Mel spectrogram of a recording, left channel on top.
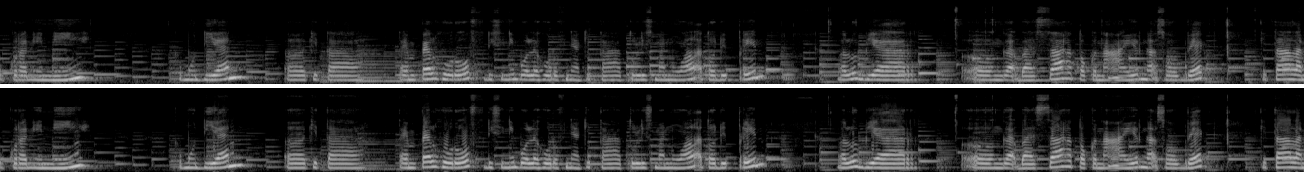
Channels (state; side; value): normal; both; correlation 0.52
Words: ini. Kemudian kita tempel huruf. Di sini boleh hurufnya kita tulis manual atau di print. Lalu biar nggak basah atau kena air, nggak sobek, kita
